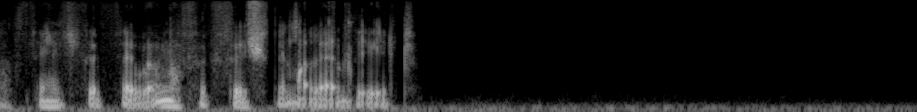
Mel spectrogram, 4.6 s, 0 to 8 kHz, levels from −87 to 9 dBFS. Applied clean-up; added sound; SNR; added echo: neural diffusion model UNIVERSE++.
